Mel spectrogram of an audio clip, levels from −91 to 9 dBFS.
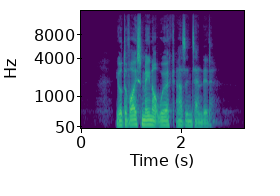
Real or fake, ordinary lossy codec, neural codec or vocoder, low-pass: real; none; none; 14.4 kHz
